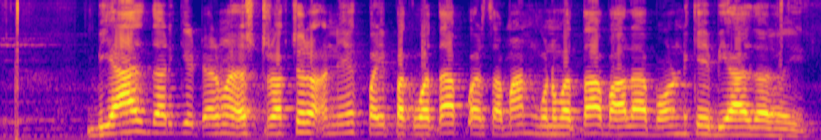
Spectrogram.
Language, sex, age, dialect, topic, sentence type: Magahi, male, 56-60, Western, banking, statement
